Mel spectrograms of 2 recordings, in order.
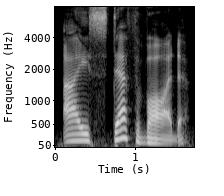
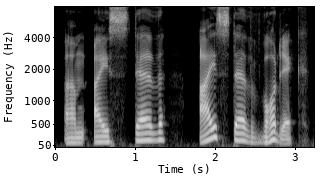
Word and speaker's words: Eisteddfod: Okay, the first word in this episode is Eisteddfod. I think that's how you say it. Eisted. You got to say that hard th.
